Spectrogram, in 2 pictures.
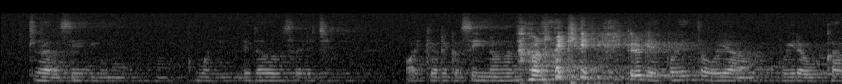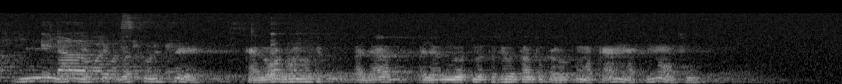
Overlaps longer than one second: present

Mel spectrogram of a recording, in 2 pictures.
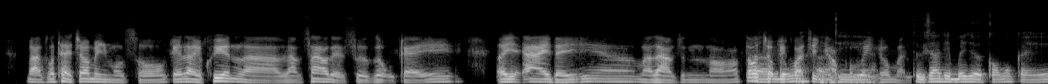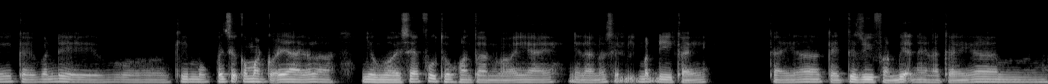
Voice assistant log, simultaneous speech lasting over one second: present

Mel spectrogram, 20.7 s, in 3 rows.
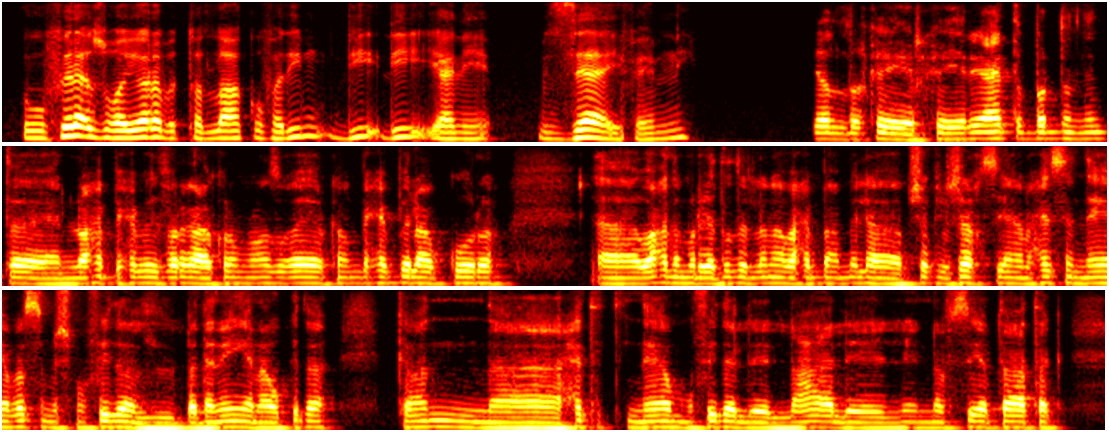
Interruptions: none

